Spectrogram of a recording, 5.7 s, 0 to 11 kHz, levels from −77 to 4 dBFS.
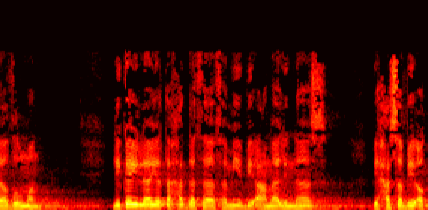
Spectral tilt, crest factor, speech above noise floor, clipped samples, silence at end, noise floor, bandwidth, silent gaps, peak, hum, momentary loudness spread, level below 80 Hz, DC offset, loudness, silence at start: -5.5 dB/octave; 18 dB; 25 dB; under 0.1%; 0 s; -45 dBFS; 8.6 kHz; none; -4 dBFS; none; 20 LU; -68 dBFS; under 0.1%; -21 LUFS; 0 s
